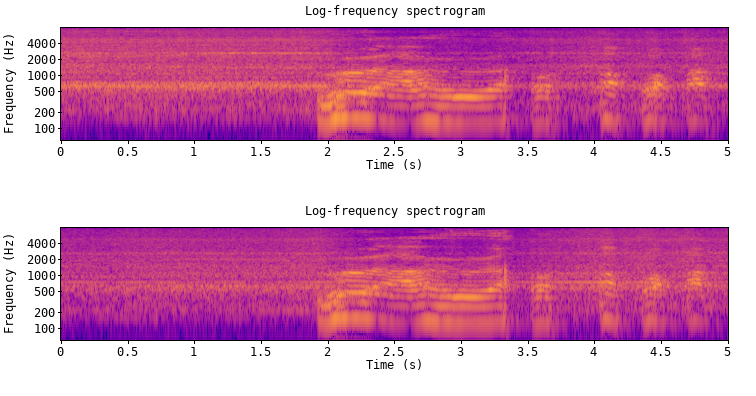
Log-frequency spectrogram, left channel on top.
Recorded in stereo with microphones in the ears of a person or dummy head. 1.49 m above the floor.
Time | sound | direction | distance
1.9 | laughter | 5° left (ahead or behind) | 1.2 m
